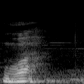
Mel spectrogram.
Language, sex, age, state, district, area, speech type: Nepali, male, 60+, West Bengal, Darjeeling, rural, read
